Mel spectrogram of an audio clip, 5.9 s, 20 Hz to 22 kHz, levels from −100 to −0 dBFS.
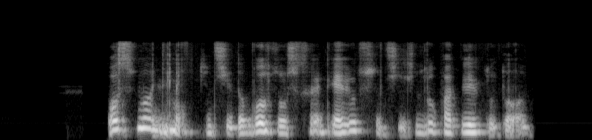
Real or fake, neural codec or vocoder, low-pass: fake; codec, 16 kHz, 1 kbps, FunCodec, trained on Chinese and English, 50 frames a second; 7.2 kHz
